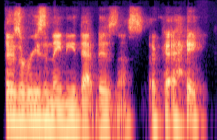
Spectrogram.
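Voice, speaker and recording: A man's voice: fairly low pitch, steady tone, fast talker, gravelly, a little mellow, slightly rough. A man, a lawyer giving emphatic, step-by-step advice as a guest in an interview. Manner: advisory, emphatic, explains step by step. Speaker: insurance claims lawyer. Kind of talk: podcast interview answer.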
